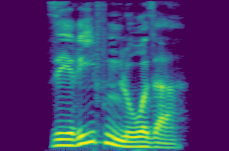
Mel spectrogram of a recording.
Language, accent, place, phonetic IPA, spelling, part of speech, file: German, Germany, Berlin, [zeˈʁiːfn̩loːzɐ], serifenloser, adjective, De-serifenloser.ogg
- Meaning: inflection of serifenlos: 1. strong/mixed nominative masculine singular 2. strong genitive/dative feminine singular 3. strong genitive plural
